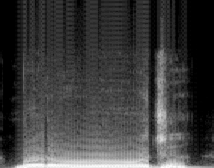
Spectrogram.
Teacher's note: نون قاف زبر نق، عین دو زبر عن، نقعا، با پیش بو، را واو پیش رو، برو، جیم ساکن بروج، یہاں بھی دیکھیے جیم ساکن ہے، لہٰذا یہاں بھی آواز ٹکرا کر الگ ہو جائے گی۔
